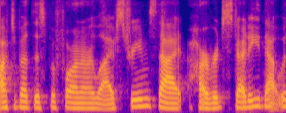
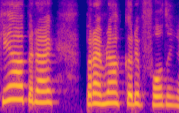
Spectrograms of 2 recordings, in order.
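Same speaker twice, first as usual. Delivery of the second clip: put-on higher-pitched protesting kid; imitated young daughter; 9 semitones higher, faster than usual. Mother quoting her daughter about folding laundry, imitated kid voice. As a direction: voice a child's objection, pitched up. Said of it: "And she's like".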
